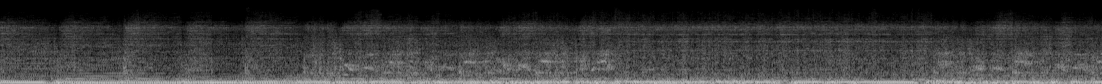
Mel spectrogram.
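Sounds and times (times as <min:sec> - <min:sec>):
heavy rock band playing: 0:00.0 - 0:11.0.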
